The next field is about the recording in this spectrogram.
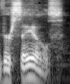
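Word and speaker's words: Versailles: Kentucky is the pronunciations it's Louisville but if you if you uh drive down the roadways you'll be in versales I love I love living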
